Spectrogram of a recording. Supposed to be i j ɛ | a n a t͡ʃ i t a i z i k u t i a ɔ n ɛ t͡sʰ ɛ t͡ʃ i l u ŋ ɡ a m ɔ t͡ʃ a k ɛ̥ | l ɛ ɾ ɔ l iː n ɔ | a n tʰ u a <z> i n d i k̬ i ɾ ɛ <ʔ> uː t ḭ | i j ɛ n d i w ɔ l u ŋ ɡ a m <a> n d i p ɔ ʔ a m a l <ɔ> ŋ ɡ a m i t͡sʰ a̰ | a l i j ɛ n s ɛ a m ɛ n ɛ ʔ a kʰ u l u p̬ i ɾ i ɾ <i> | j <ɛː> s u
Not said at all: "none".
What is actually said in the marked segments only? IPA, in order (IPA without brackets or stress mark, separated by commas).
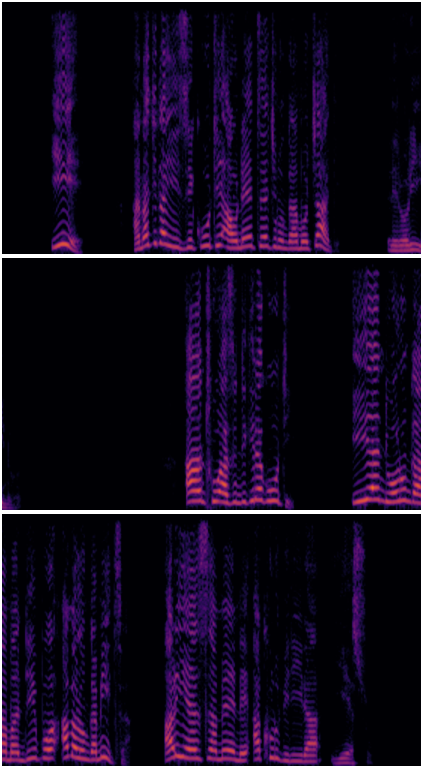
z, k, a, u, a, ɛː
